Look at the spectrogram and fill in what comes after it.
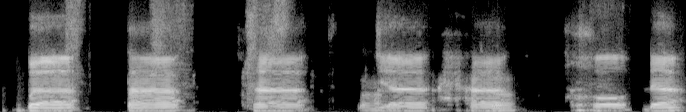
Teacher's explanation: Ba ini ketemu dengan alif jadinya panjang. Jadi dibacanya 2 harokat. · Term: mad tabi'i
